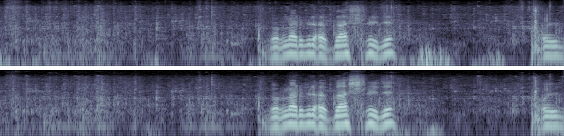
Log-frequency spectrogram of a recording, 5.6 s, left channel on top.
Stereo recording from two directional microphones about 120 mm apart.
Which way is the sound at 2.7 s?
35° right (ahead or behind).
